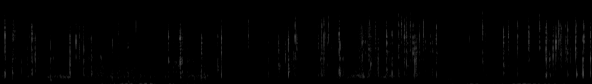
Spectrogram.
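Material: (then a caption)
Plastic film. A pink urinal deodorizer cake in clear plastic wrap is held in both black-gloved hands while the fingertips pinch, pull and crinkle the wrapper. The result is a quiet, bright run of sharp crackles and crinkles with almost no low end, each snap dying away almost instantly.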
